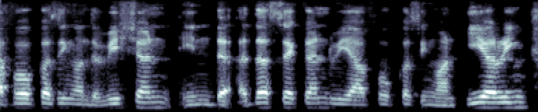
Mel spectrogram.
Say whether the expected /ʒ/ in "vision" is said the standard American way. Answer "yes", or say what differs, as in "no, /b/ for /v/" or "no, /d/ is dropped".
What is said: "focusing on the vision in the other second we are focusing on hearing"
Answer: no, /ʃ/ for /ʒ/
